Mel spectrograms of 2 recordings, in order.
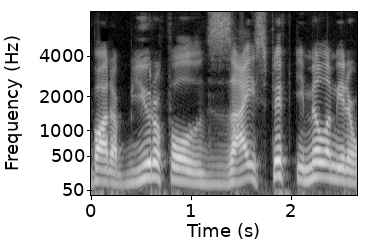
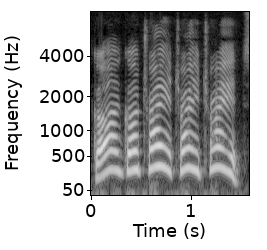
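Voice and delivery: eager urging; 9 semitones higher than usual. Retold or imitated. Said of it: "And he said".

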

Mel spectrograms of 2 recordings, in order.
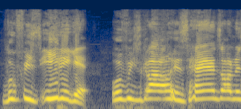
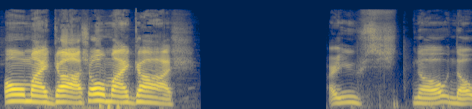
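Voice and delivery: ordinary talk

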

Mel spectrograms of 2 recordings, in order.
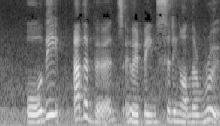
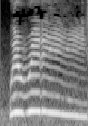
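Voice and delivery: monkeys; 11 semitones higher, 6 dB louder, slower than usual. A narrator's reading. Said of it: "said the monkeys".

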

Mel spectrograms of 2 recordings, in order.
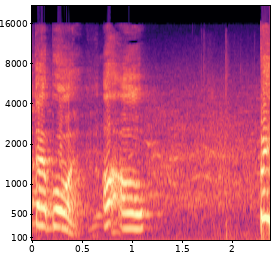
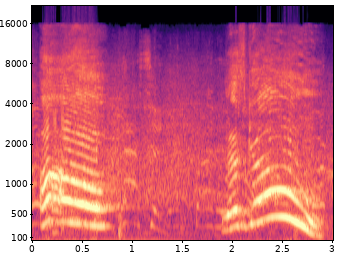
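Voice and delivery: ordinary talk, nothing marked

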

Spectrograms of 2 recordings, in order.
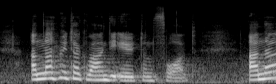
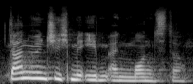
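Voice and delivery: usual speaking voice

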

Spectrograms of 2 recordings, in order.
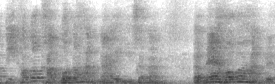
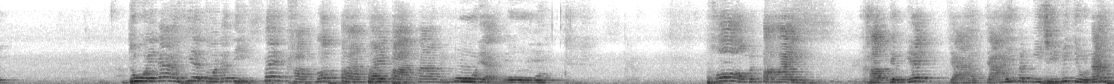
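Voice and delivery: much higher, slow vengeful rant; mother's fury; 8 semitones higher, slower than usual. Retold or imitated. Mother urges son to go after the driver, much higher slow rant. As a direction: rant up high, drawing it out.

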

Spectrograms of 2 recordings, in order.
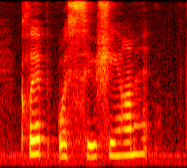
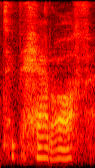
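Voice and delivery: whisper; 9 dB quieter than usual. Real, not acted. Quietly unboxing a doll.

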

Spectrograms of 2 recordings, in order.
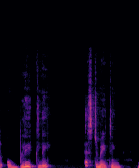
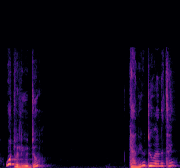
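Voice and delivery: louder, rising scornful dare; angry challenge; 8 semitones higher, 5 dB louder, faster than usual. Acted. Wife challenging husband mid-quarrel, louder and higher. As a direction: taunt him.

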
